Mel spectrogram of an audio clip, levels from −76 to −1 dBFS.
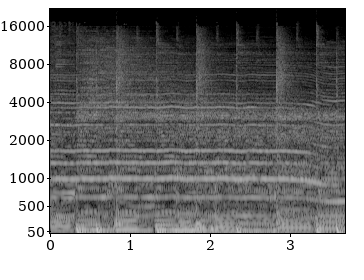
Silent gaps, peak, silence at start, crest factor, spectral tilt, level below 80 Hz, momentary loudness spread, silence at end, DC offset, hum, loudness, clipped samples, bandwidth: none; -10 dBFS; 0 s; 14 dB; -3.5 dB/octave; -32 dBFS; 2 LU; 0 s; 0.4%; none; -24 LUFS; under 0.1%; 17.5 kHz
